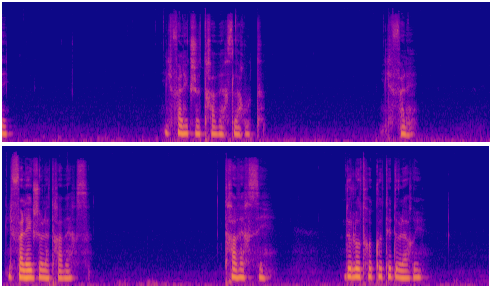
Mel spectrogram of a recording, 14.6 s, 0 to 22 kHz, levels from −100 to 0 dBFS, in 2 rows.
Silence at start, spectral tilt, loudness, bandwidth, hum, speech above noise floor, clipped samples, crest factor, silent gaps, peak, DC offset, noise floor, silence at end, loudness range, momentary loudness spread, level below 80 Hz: 0 s; -6.5 dB/octave; -36 LUFS; 17 kHz; none; 36 dB; under 0.1%; 24 dB; none; -16 dBFS; under 0.1%; -72 dBFS; 1 s; 10 LU; 19 LU; -66 dBFS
